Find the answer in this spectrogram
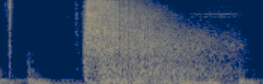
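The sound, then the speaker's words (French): A heavy explosive boom of mortar fire in the war in Ukraine, preceded by a softer thump, followed by a long rumbling roar that slowly decays. No voices are heard. “Un an de guerre, le tir des mortiers et le réveil au son des sirènes.”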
